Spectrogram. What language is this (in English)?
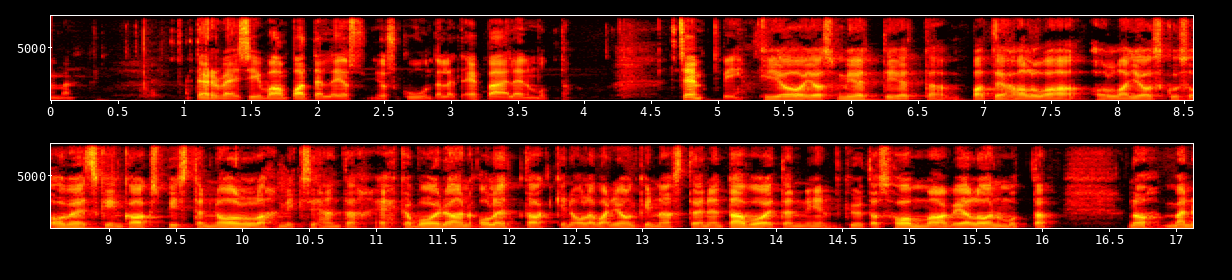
Finnish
